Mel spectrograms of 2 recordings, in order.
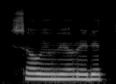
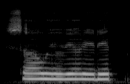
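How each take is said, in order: The two takes are said the same way.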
